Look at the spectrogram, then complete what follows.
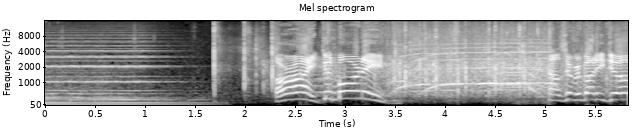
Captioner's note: applause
